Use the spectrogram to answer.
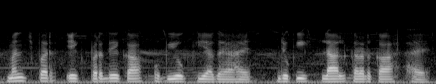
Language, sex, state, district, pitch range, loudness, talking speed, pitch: Hindi, male, Uttar Pradesh, Lalitpur, 120-140 Hz, -20 LUFS, 190 wpm, 130 Hz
